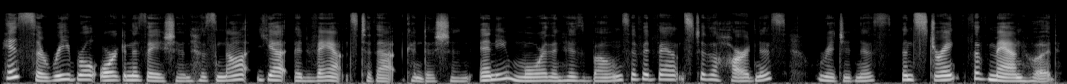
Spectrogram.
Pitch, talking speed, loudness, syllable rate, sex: 185 Hz, 140 wpm, -19 LUFS, 4.4 syllables/s, female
